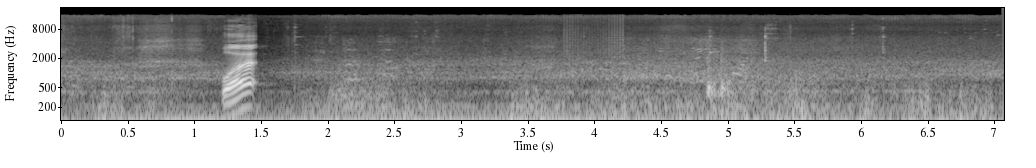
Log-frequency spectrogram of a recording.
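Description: Metal hooks clink together.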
